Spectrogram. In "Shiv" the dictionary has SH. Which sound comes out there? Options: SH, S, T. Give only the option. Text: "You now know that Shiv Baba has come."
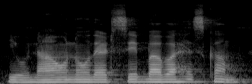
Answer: S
